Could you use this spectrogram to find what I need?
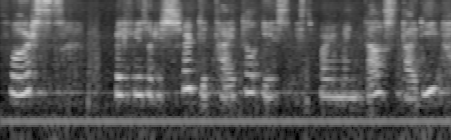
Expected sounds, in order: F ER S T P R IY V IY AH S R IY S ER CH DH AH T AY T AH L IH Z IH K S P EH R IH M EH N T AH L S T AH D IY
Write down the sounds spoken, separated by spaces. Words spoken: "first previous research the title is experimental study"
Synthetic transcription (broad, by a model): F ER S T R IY F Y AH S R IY S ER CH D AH T AY T AH L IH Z IH K S P EH R IH M EH N T AH L S T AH D IY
